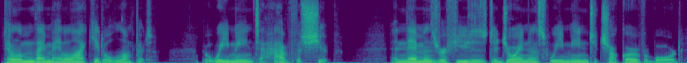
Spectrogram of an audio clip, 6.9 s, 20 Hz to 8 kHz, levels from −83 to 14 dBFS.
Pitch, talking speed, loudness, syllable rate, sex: 95 Hz, 245 wpm, -18 LUFS, 5.4 syllables/s, male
